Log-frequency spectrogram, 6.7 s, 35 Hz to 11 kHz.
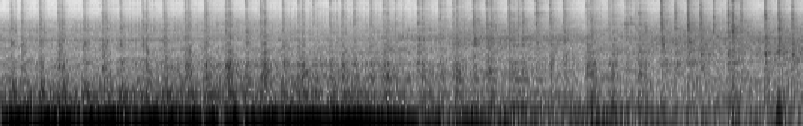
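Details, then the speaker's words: Trabant 601 two-stroke, recently bought, started without choke: loud, uneven chugging idle that steadily fades and dies; held idle only halfway, though better than before when it held none. "Okay. Schon mal angesprungen, hat auch halbwegs Standgas gehalten. Ist natürlich jetzt wieder ausgegangen."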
